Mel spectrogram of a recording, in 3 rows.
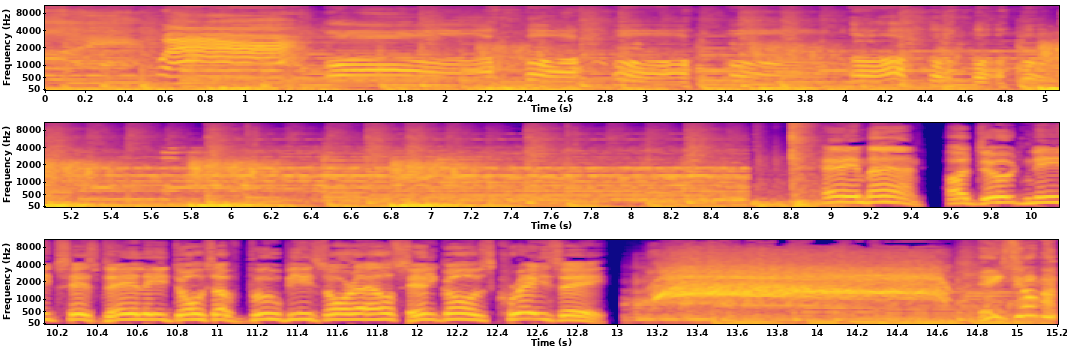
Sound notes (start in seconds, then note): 13.1 screams of fear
